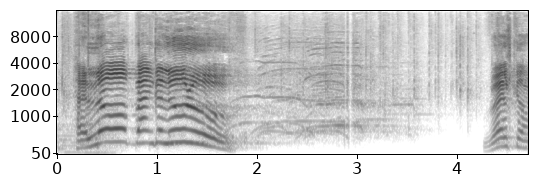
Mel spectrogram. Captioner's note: crowd cheering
